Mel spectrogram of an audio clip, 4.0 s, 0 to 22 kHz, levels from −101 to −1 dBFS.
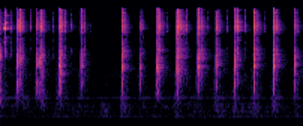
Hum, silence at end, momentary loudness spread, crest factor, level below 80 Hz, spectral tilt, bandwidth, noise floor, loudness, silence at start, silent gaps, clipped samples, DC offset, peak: none; 0.05 s; 10 LU; 34 dB; under -90 dBFS; 10.5 dB/octave; 17 kHz; -74 dBFS; -34 LUFS; 0 s; none; under 0.1%; under 0.1%; -2 dBFS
